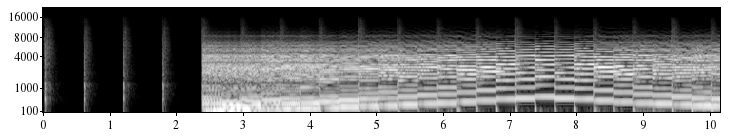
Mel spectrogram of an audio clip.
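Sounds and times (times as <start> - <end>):
guitar speed exercises: 2.4 - 10.1.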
